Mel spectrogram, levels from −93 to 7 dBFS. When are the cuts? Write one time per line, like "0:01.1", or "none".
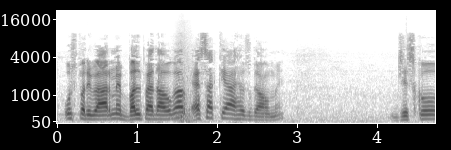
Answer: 0:01.6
